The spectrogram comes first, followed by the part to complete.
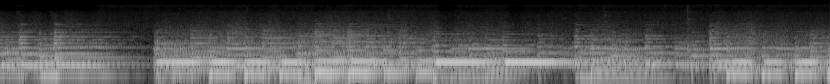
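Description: Electronic keyboard played on a piano voice: chords over a moving bass line. The notes die away about a second in, and the playing starts again half a second later.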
